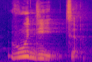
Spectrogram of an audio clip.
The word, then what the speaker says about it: vous dites: And then also we have here the IT, but this time the T is pronounced, but the ES not pronounced. So how would you read the whole thing? Vous dites.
